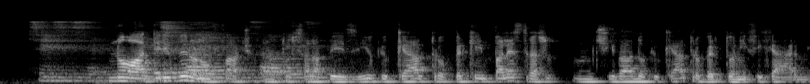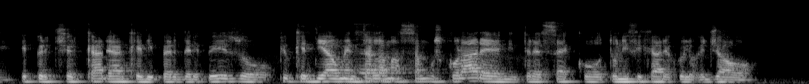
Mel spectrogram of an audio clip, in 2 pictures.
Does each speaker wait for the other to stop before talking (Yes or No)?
No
